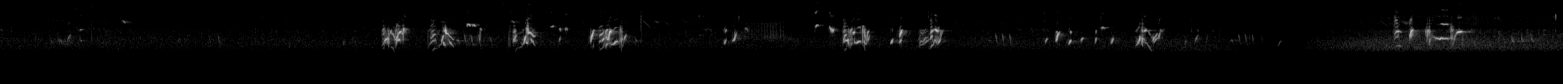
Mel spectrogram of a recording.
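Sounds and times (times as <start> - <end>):
European Goldfinch Carduelis carduelis twittering in sharp metallic chirps: 3.8 - 6.3, 8.2 - 9.4, 10.4 - 11.6, 14.0 - 14.8.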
